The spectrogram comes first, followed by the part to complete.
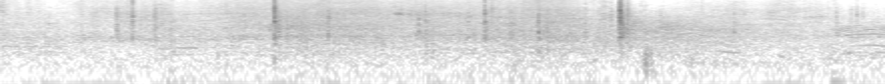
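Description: Ice hockey play in an arena: sharp clacks of sticks on the puck and ice, loudest about one and a half seconds in and again just after three seconds, over a steady murmur of the crowd.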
